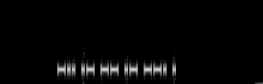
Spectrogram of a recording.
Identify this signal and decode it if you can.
Morse code, heard as a keyed tone, about 50 wpm, 700 Hz. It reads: DAMAGE
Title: Sentences from Top 1100 Words - New Word Drill - 50wpm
